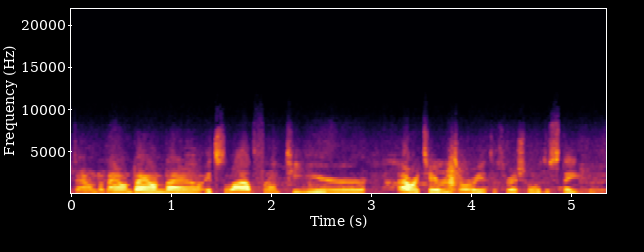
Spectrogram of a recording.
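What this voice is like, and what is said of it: Put-on Texas accent. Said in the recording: “I don't know why I'm doing a Texas accent.”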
